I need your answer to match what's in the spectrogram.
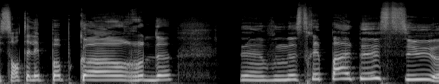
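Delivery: slow, high hype voice; hyped announcer. Shown as a demonstration. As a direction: drag it out like a teaser host. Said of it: "comme je vous dis".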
